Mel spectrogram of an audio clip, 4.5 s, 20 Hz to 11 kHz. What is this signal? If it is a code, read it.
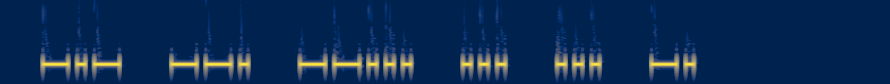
Morse code, heard as a keyed tone, about 28 wpm, spaced as for 20 wpm, 700 Hz. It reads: KG7SSN
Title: USA Call Signs - 6 Characters - 2x Character Spacing - 28wpm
